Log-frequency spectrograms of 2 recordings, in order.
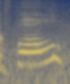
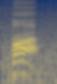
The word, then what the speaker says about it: pho: Would a Nazi's favorite snacks include ramen, pad thai, or pho? – Pronounced pho. Fuck, dummy.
